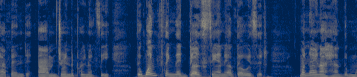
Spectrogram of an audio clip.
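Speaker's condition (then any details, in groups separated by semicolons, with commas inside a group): Cerebral palsy, triplegia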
